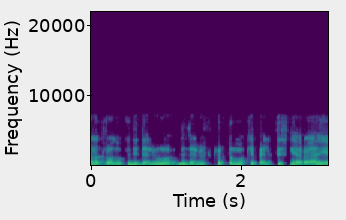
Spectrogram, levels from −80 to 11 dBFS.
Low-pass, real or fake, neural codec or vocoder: 7.2 kHz; real; none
